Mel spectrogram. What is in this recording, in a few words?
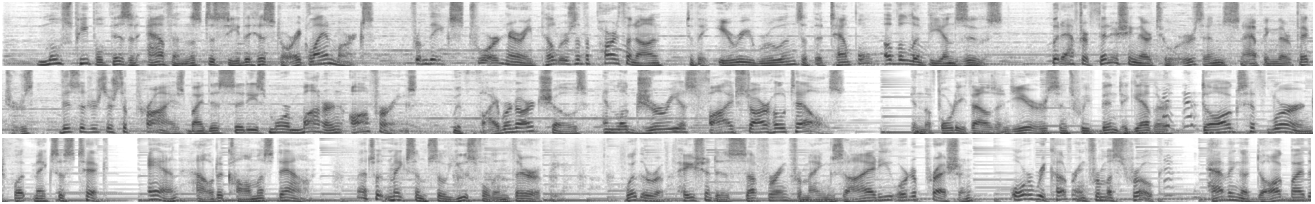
Narration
